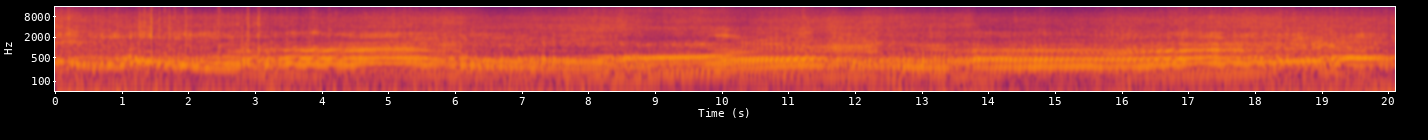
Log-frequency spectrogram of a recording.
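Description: A motorcycle engine drones loudly up close, its pitch rising and falling with shifts of speed.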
